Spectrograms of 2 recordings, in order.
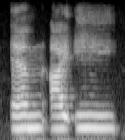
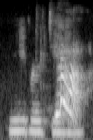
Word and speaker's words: Nieberding: It's like the Mickey Mouse Club song, Nieberding, Nieberding. Oh, I said it wrong. That's why you're laughing. Nieberding.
